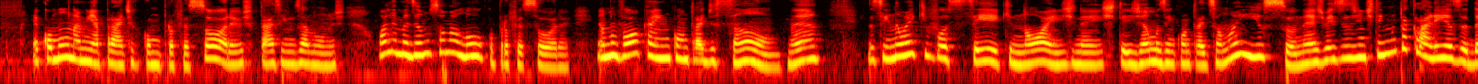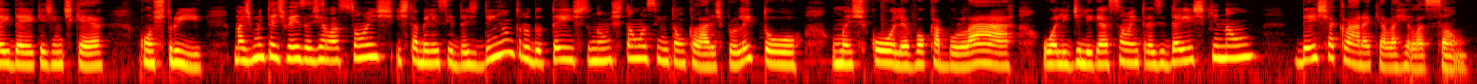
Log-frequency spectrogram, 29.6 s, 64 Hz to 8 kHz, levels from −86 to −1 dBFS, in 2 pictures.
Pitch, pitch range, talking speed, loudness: 225 Hz, 200-280 Hz, 180 wpm, -28 LUFS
